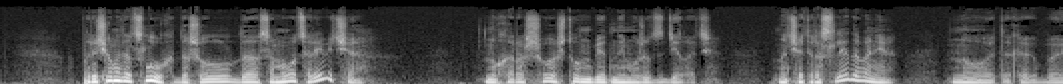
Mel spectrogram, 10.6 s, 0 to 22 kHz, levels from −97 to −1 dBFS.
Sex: male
